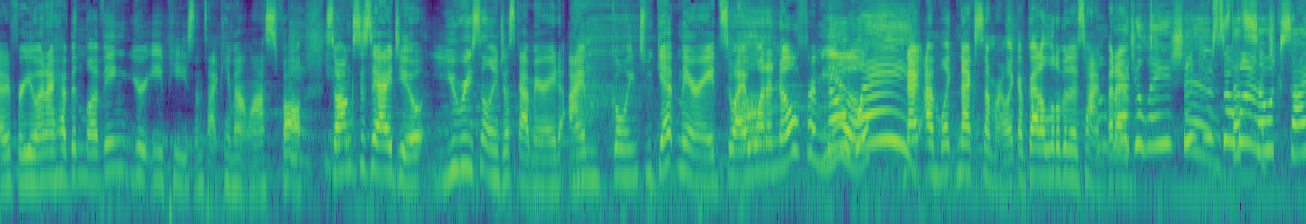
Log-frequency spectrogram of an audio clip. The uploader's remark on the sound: at Tortuga Music Festival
